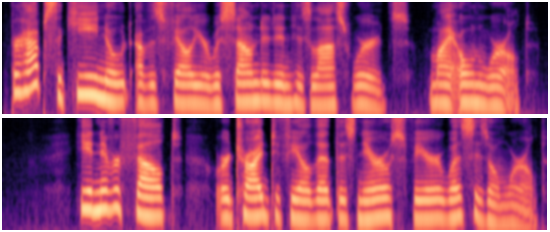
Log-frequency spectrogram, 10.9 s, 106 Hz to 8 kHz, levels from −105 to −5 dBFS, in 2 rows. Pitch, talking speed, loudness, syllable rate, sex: 180 Hz, 170 wpm, -21 LUFS, 4.2 syllables/s, female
